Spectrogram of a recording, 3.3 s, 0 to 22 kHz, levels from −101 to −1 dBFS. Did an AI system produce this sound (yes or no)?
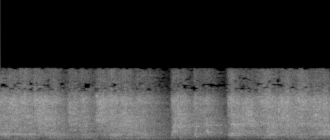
no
